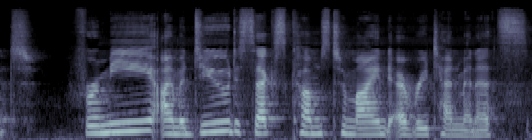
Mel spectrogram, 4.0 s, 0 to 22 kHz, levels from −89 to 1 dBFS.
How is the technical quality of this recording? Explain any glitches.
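The speech is marred by one interference fault. From 1.19 s, right after "for me", to the end, a DECT cordless phone buzz sits around 35 dB below the speech. A nearby handset or base transmits radio bursts every 10 ms, which the audio circuitry rectifies into a thin, steady 100 Hz buzz. A spectrogram shows evenly spaced horizontal harmonic lines at multiples of 100 Hz, and a zoomed waveform shows repeating spikes every 10 ms.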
